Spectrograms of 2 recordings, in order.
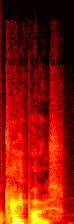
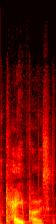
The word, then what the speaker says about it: capo: all about Kappos or Capo's the pronunciation changes depending on what part of the world you live in I tend to call him a capo I know Americans call them Capo's doesn't really make a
